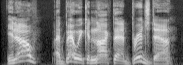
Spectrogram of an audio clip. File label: world farmhouse, voice, biker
